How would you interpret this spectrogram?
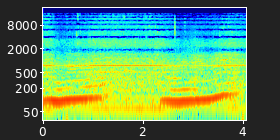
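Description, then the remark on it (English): Deep, drawn-out tonal moans from right whales, with one call sliding upward, heard through a steady hiss of underwater noise on an old, scratchy tape recorded in 1956 by William Chaville of the Woods Hole Oceanographic Institute. No voices are present. “Fifty years later, Parks made another recording of right whales at the Bay of Fundy”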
